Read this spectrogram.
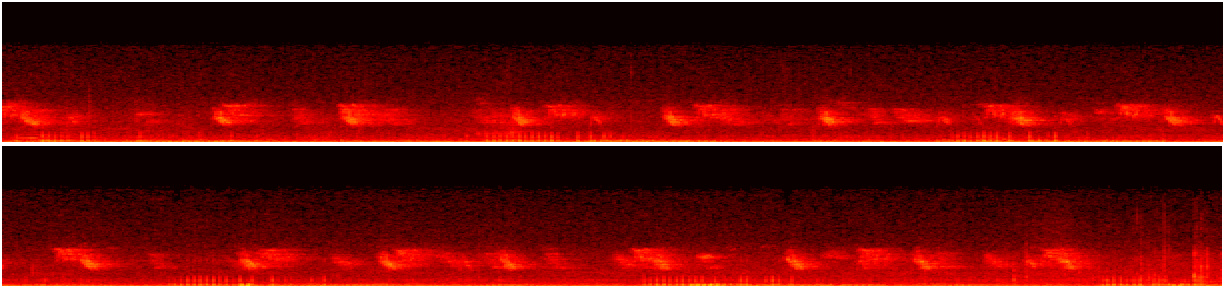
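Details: Quiet purring from a street cat in an old house, with soft low rumbles every few seconds. Repeated bright bird chirps run almost constantly above the purr.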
